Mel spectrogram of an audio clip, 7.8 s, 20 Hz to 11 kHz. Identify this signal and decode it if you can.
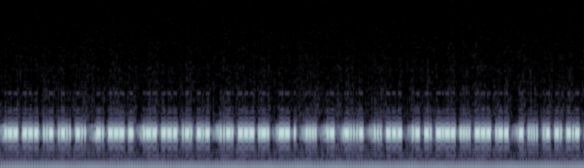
Morse code, heard as a keyed tone, about 64 wpm, 600 Hz. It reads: WOULD NOT WORK FOR ME HA <BT> SO ANYHOW THANK
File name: archived / CRSnet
